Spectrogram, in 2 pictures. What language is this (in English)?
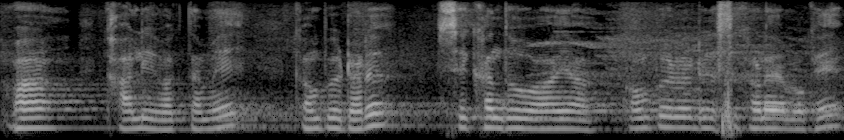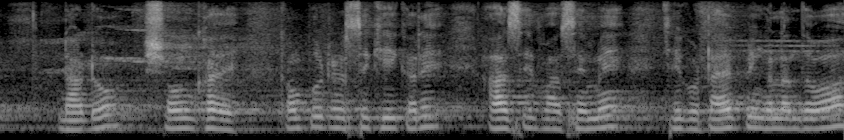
Sindhi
